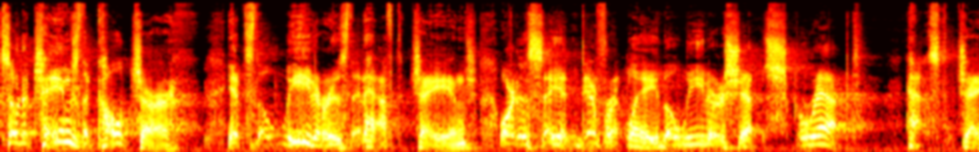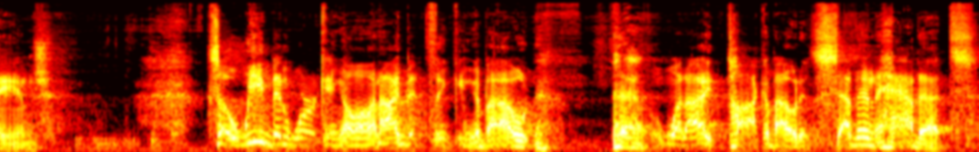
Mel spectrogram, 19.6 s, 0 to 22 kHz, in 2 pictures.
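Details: Real adult man with spasmodic dysphonia, a rare voice disorder acquired in 2010, recorded at a 2018 keynote; his throat muscles spasm and contract when he talks, sometimes making speaking difficult. Finding: spasmodic dysphonia.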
